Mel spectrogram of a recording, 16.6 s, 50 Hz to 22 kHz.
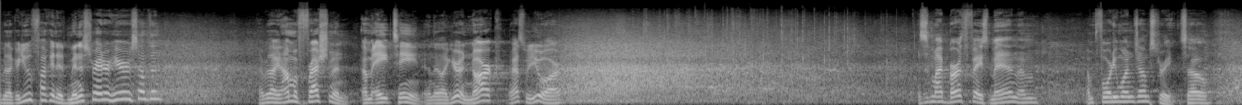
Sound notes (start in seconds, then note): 7.2 audience laughs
